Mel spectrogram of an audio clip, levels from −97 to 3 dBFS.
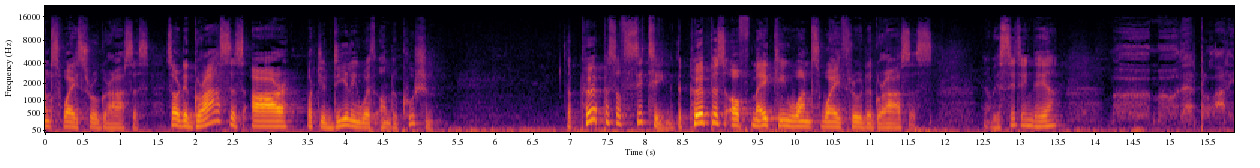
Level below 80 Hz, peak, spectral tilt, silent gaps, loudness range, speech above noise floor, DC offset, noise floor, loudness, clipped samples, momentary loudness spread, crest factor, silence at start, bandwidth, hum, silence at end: -52 dBFS; -6 dBFS; -6 dB/octave; none; 13 LU; 24 dB; under 0.1%; -50 dBFS; -26 LUFS; under 0.1%; 24 LU; 20 dB; 0 s; 16 kHz; none; 0.05 s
